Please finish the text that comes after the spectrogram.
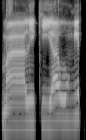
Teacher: ada beberapa orang yang membaca Maliki yaumiddin itu Dal pertamanya dibaca pakai ta jadi bunyinya kayak gini Maliki yaumit ada huruf t-nya dulu tuh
